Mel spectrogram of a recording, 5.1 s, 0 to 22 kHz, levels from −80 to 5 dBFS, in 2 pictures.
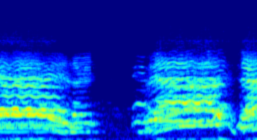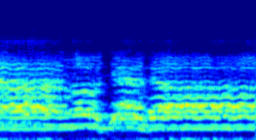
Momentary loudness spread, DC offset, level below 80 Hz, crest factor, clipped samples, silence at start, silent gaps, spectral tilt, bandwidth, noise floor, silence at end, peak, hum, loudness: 8 LU; under 0.1%; -58 dBFS; 14 dB; under 0.1%; 0 s; none; -2.5 dB/octave; 16.5 kHz; -50 dBFS; 0 s; -14 dBFS; none; -28 LUFS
